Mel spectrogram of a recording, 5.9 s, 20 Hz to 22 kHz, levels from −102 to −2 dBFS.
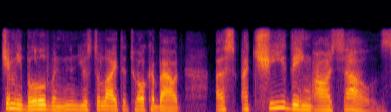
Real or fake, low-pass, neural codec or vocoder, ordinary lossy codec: fake; 7.2 kHz; codec, 16 kHz in and 24 kHz out, 0.6 kbps, FocalCodec, streaming, 4096 codes; Opus, 24 kbps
